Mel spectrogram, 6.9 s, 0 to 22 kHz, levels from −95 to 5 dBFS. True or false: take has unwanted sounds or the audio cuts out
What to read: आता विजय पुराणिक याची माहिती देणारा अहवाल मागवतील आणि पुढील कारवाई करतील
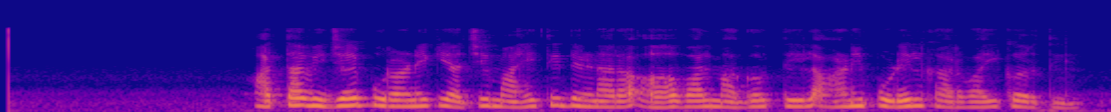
false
